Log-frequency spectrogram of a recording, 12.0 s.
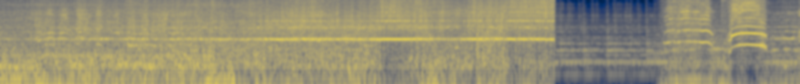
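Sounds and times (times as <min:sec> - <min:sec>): high-pitched whine: 0:00.0 - 0:08.4.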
